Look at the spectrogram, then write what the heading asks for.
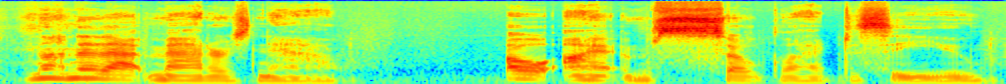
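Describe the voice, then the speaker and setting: An actress voicing an anxious, gentle middle-aged mother in a game cutscene, softly pleading and patient. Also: rumbling low, animated, a little slow, exaggerated voice. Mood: relieved, hopeful. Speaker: video game voice actor. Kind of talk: dramatic game cutscene acting.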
